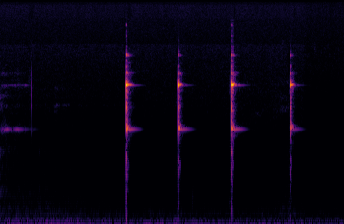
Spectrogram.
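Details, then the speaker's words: Simulated roleplay hearing test for a patient with a week of headaches and nausea and a muffled right ear since yesterday: four bright ringing taps about half a second apart, first at the left ear, then the right. "I'm going to tap this class by your ear and I'd like you to tell me if the sound is different in each ear and how"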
